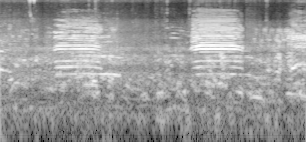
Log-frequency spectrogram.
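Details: Goats brought for sale at the Pambu Kovil goat market. Two loud, strained bleats, one near the start and another about two seconds later, rise over steady chatter of people bargaining nearby.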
